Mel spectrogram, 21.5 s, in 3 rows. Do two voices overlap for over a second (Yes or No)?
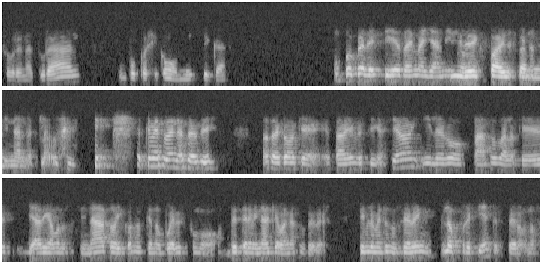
Yes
